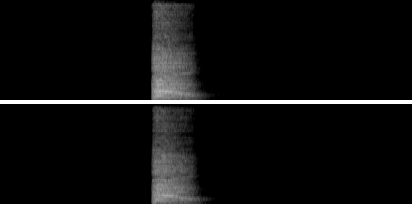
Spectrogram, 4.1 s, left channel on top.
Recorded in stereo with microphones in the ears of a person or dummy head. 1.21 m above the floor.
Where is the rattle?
No rattle in this recording.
